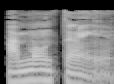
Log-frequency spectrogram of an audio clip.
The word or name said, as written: montanha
